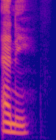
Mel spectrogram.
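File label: "any" British English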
